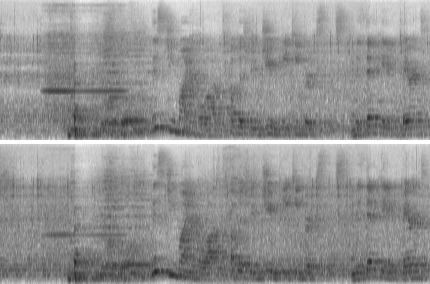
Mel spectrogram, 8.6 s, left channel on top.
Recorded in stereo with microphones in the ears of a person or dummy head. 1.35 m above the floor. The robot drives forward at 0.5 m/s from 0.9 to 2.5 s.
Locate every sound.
1.4 s a toilet flushing: 30° left (ahead or behind), 0.5 m; by 2.9 s 15° left (ahead or behind), 1.0 m
3.0 s a woman speaking: centre (ahead or behind), 0.9 m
